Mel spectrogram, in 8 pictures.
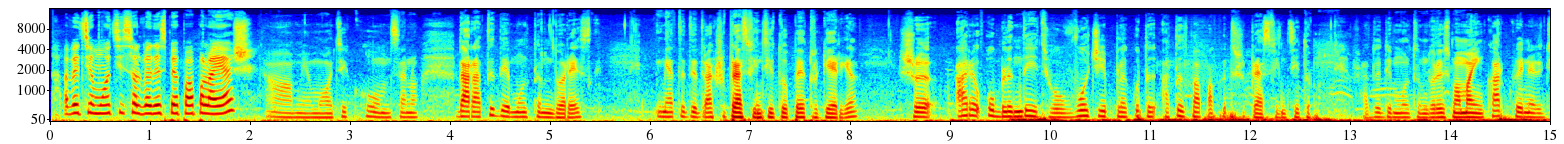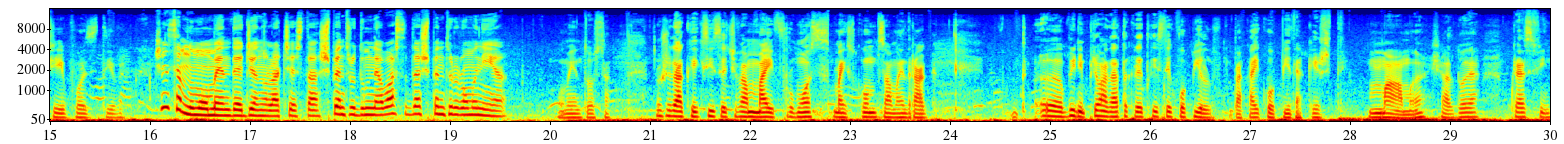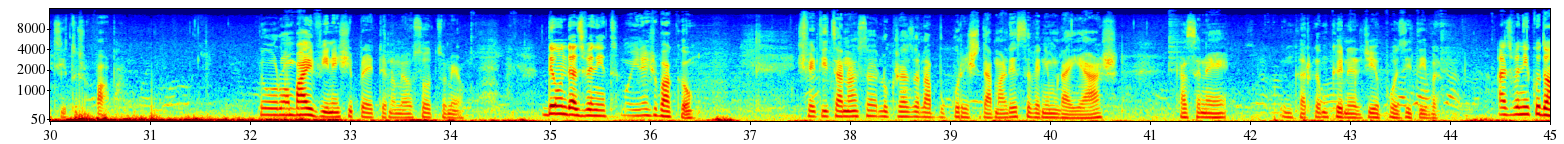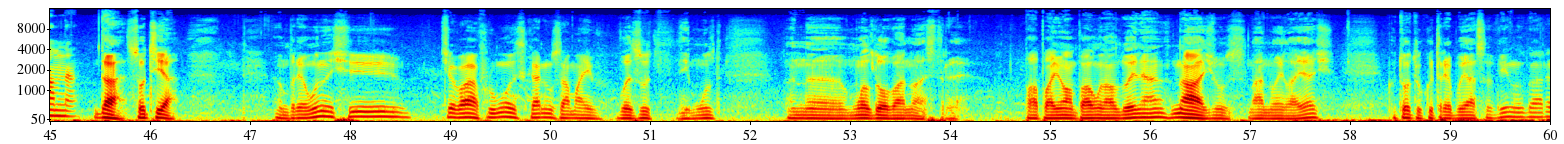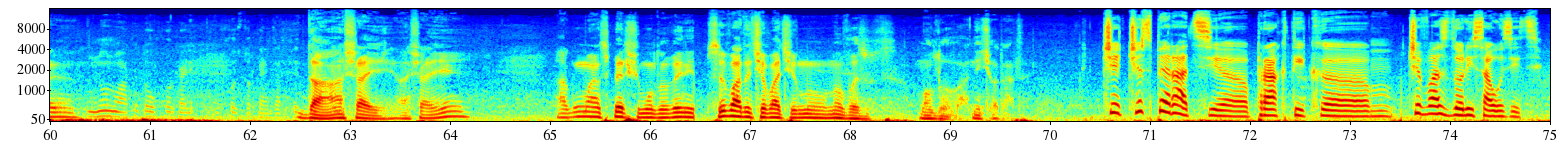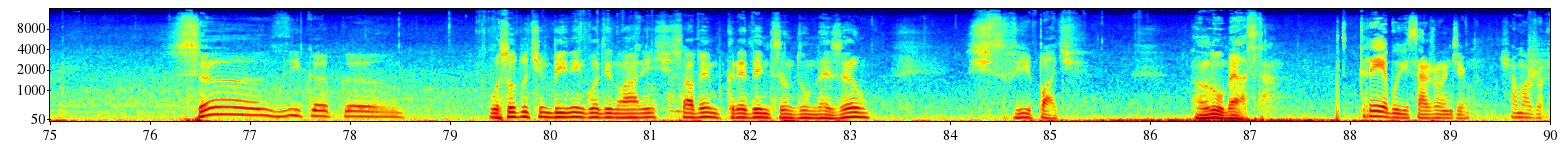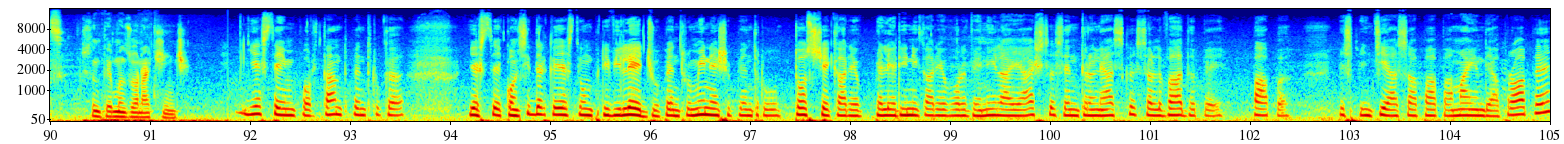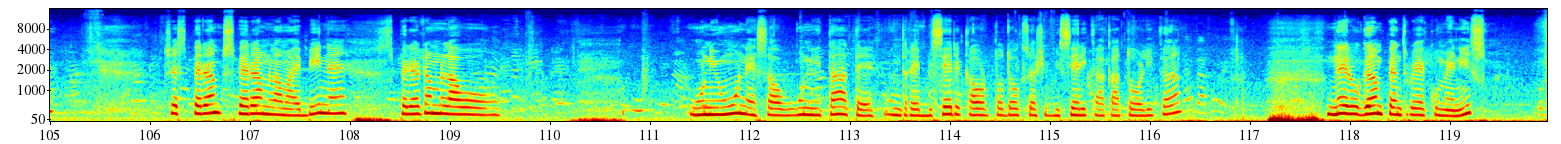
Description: Colega noastră a stat de vorbă şi cu câţiva pelerini veniţi să îl întâmpine pe Suveranul Pontif:
1-iunie-inserturi-pelerini.mp3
